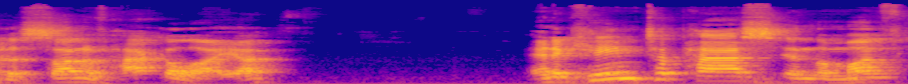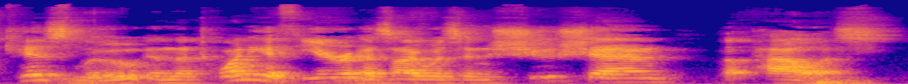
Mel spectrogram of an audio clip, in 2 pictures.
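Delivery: ordinary talk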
